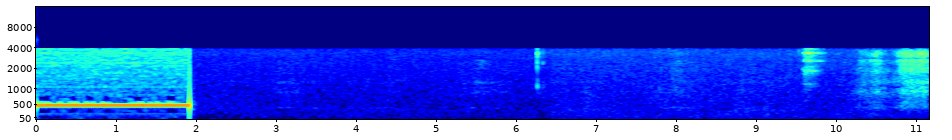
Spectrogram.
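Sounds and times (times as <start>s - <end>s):
telephone ringback tone while dialing: 0.0s - 2.0s
faint click: 6.2s - 6.4s.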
